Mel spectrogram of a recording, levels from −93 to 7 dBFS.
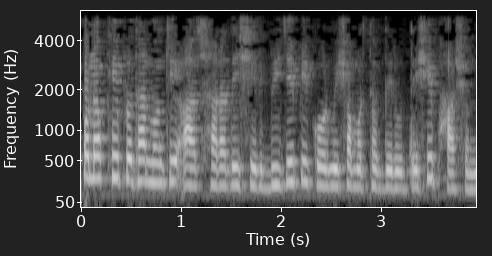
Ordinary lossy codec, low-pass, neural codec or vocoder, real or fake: none; 5.4 kHz; none; real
